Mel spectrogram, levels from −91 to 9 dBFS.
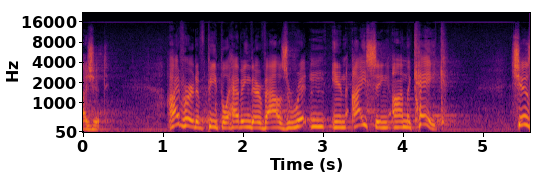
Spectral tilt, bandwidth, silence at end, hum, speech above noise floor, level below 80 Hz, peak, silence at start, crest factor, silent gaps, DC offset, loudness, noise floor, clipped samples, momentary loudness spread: -4.5 dB/octave; 16.5 kHz; 0 s; none; 26 dB; -56 dBFS; -6 dBFS; 0 s; 14 dB; none; under 0.1%; -20 LUFS; -45 dBFS; under 0.1%; 11 LU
